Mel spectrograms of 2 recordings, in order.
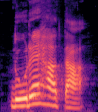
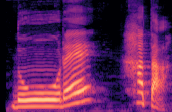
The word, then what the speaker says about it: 노래하다: It's 노래하다. 노래하다.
